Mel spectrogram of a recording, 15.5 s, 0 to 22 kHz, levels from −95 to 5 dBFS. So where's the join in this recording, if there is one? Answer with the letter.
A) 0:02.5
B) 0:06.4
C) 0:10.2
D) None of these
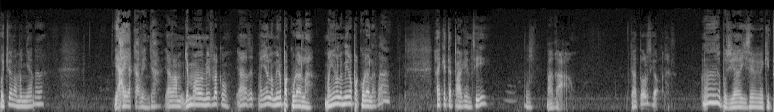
D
